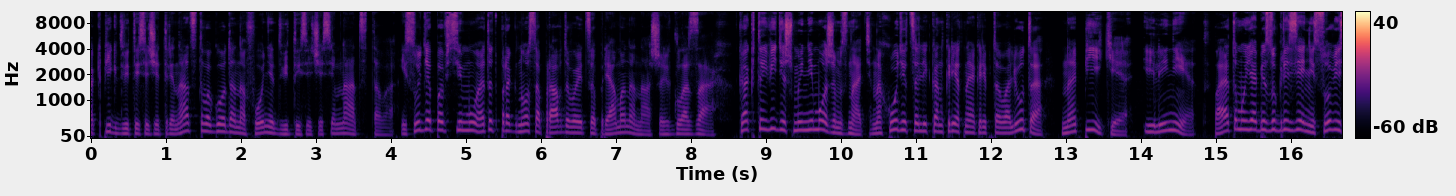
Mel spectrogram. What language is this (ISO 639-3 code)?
rus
